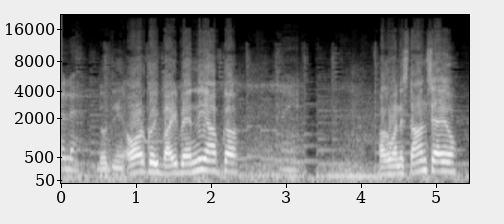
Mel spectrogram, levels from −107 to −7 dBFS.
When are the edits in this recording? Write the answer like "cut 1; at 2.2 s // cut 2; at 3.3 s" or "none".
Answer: cut 1; at 3.3 s

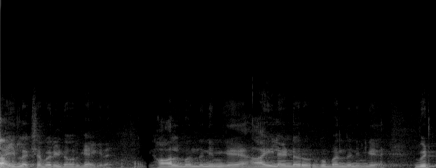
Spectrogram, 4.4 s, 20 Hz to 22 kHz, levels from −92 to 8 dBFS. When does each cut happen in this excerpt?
cut 1; at 1.5 s

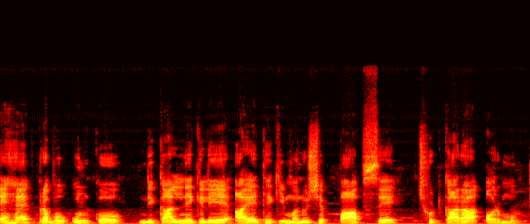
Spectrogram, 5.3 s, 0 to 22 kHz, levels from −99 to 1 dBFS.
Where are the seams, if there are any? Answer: none

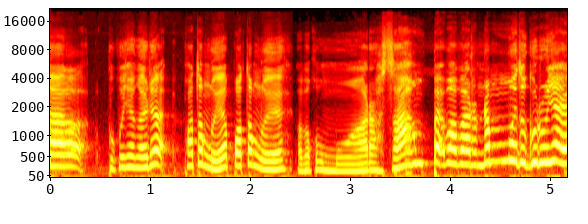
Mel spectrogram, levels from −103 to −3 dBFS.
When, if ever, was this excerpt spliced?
cut 1; at 2.5 s

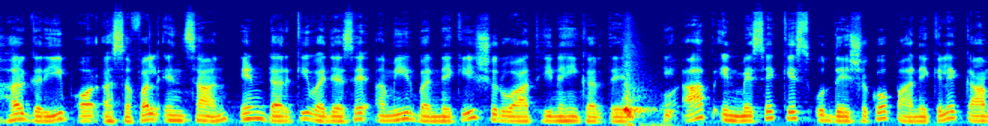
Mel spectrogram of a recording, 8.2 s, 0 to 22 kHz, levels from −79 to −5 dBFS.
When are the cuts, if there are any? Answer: cut 1; at 1.9 s // cut 2; at 5.4 s

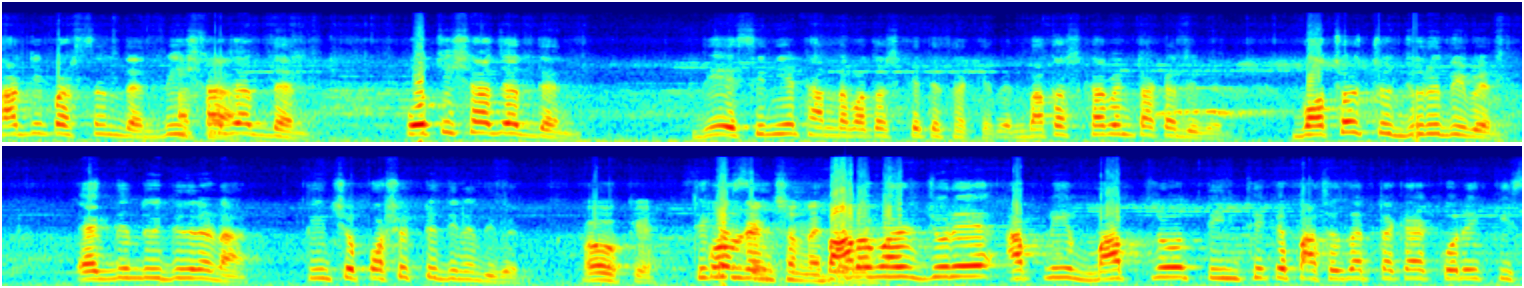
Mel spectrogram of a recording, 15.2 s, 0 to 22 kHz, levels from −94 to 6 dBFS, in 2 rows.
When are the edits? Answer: cut 1; at 5.0 s

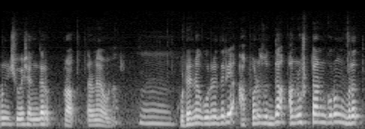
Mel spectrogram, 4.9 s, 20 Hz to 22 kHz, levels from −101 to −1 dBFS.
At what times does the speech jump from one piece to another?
none

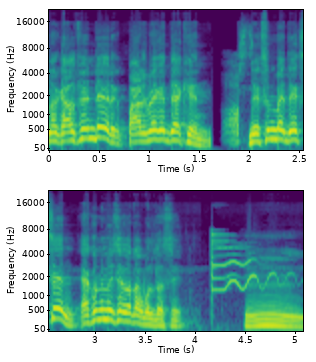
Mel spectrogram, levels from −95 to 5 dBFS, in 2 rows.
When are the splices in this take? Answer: cut 1; at 1.9 s

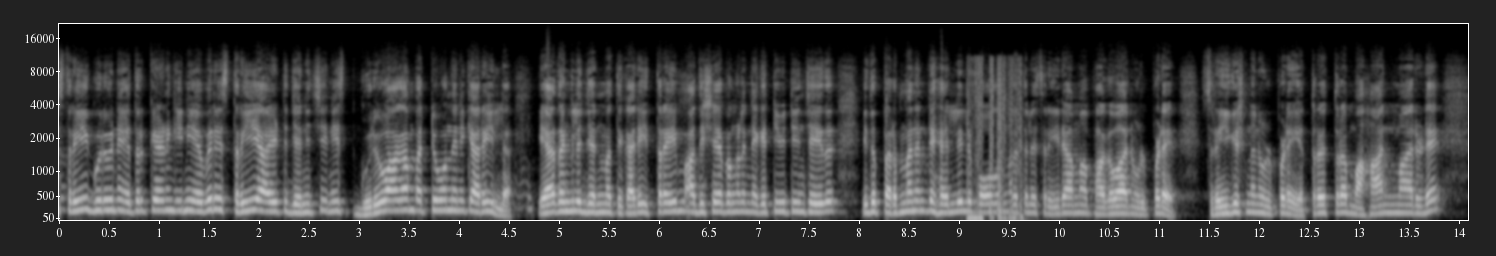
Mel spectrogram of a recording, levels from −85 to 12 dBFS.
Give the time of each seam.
cut 1; at 9.6 s

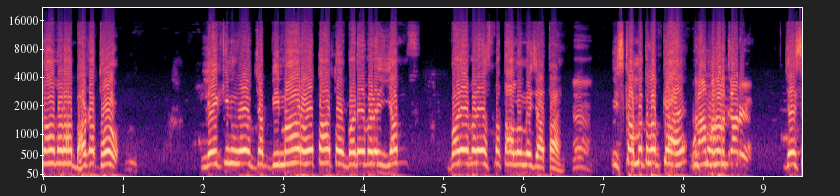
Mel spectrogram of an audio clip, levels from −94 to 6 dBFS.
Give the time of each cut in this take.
none

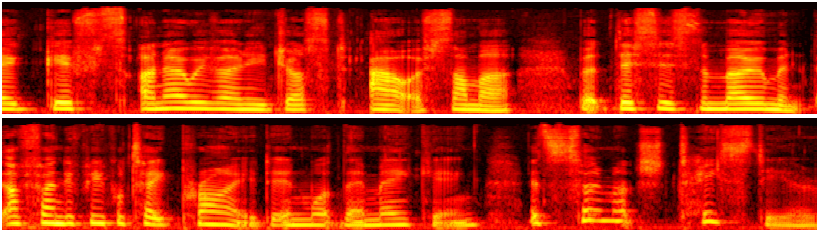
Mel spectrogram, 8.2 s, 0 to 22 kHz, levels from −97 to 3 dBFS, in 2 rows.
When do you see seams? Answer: cut 1; at 4.1 s

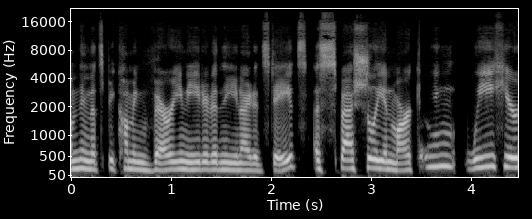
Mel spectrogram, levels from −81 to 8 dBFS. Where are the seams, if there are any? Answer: none

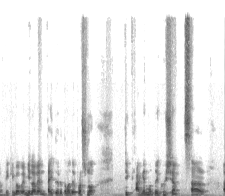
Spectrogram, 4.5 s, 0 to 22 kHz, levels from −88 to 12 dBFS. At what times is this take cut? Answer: cut 1; at 2.2 s

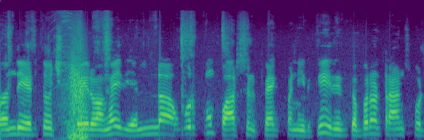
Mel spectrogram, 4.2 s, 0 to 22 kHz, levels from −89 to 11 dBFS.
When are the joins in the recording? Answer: none

